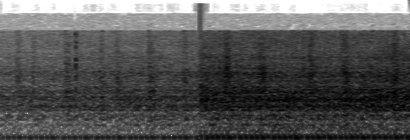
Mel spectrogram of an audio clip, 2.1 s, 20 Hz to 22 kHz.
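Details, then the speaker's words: BMW E46 with ZF 5HP19 automatic, idling after a pressure regulator upgrade and fluid refill. A faint repeating scrape rides on the engine note; owner says an aftermarket transmission oil pump and aftermarket torque converter lightly scrape each other. "By the way, if anybody's wondering about what this noise is that you're hearing, this sort of repetitive noise, it's because I have an aftermarket um oil pump on this transmission that I that I installed and an aftermarket torque converter, and they're sort of scraping against one another ligh"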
